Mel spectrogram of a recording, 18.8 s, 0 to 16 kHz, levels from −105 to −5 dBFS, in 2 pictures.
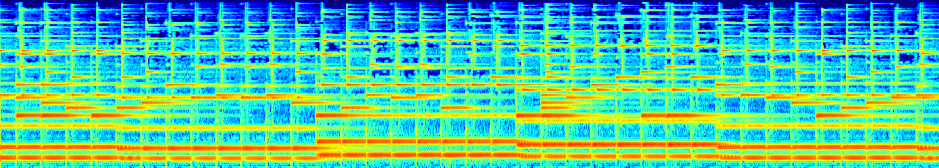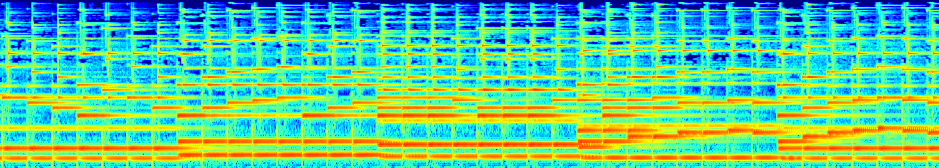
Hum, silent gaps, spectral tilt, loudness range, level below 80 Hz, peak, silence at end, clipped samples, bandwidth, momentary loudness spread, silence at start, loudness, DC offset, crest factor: none; none; -1 dB/octave; 3 LU; -64 dBFS; -2 dBFS; 0 s; under 0.1%; 16 kHz; 4 LU; 0 s; -17 LUFS; under 0.1%; 16 dB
